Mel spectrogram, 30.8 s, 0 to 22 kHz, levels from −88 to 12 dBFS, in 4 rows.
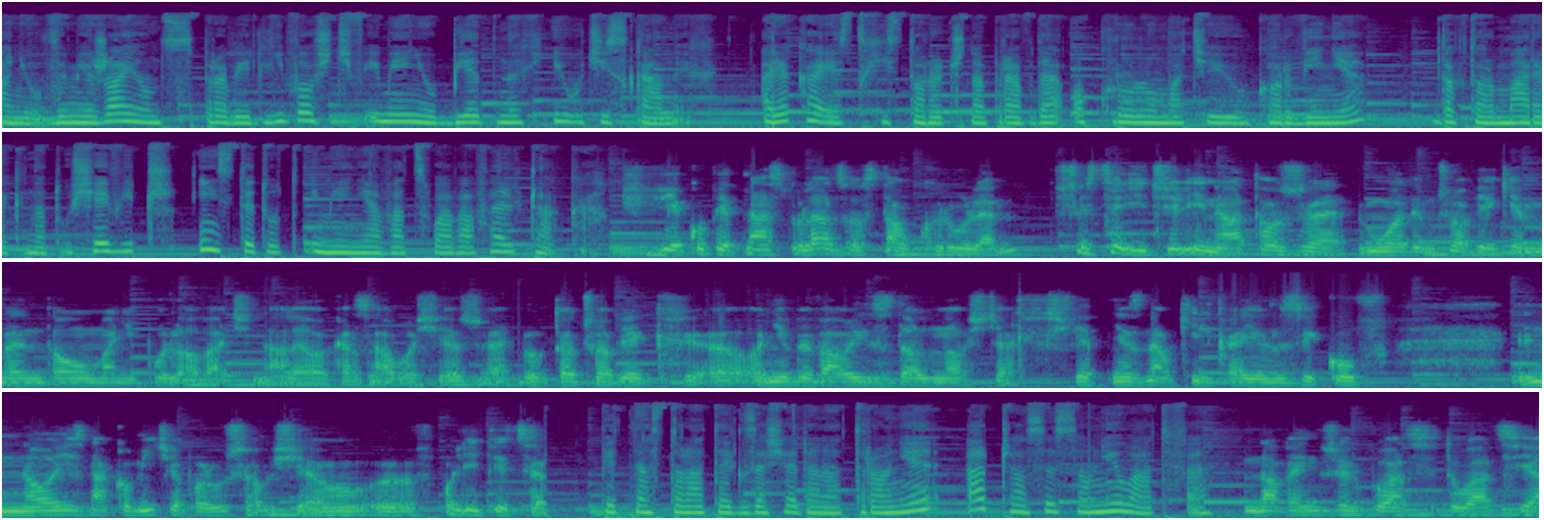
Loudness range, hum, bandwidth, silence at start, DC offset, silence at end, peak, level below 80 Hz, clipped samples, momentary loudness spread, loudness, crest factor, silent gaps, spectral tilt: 1 LU; none; 15.5 kHz; 0 s; under 0.1%; 0 s; -8 dBFS; -42 dBFS; under 0.1%; 5 LU; -21 LUFS; 12 dB; none; -5.5 dB/octave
